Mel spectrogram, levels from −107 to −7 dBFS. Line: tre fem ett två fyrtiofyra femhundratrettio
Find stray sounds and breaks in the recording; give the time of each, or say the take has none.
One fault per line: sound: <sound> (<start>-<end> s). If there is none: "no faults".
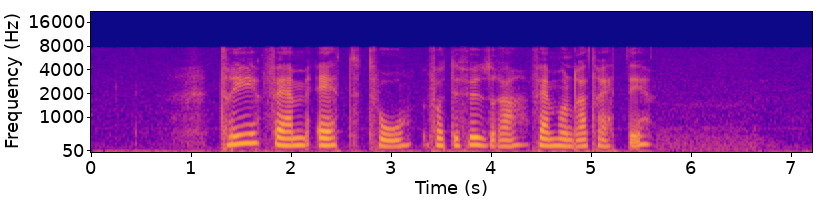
no faults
